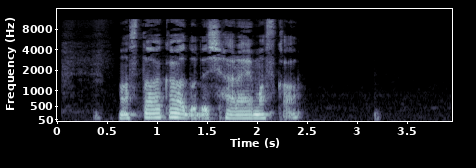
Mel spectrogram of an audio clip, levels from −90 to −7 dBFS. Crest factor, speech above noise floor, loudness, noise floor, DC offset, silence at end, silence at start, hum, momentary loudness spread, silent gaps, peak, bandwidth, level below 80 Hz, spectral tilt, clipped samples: 18 dB; 47 dB; -27 LUFS; -73 dBFS; under 0.1%; 1.5 s; 0.35 s; none; 11 LU; none; -10 dBFS; 11.5 kHz; -60 dBFS; -5 dB/octave; under 0.1%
